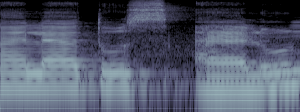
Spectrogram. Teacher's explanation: நூன் முஷத்ததா again குன்னா செஞ்சு ஓதணும்.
